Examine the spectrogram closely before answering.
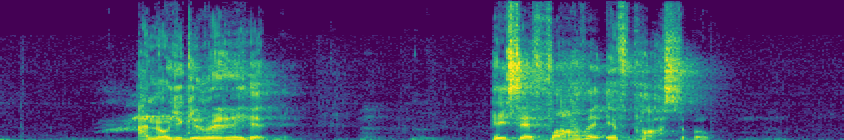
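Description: A man speaks with animation into a microphone, close and clear.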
